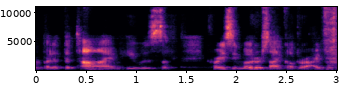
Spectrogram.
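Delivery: usual speaking voice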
